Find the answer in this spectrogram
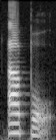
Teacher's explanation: あとえの中間であですけど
